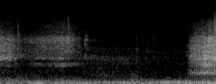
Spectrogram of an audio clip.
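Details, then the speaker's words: Honda Civic muffler removed and shaken by hand on the bench: loose gravelly rattle like rocks rolling inside; broken internal baffles loose in the muffler, pipe also blown out along a weld. "got another one right there and you can hear it sounds like rocks rolling around inside the muffler"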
